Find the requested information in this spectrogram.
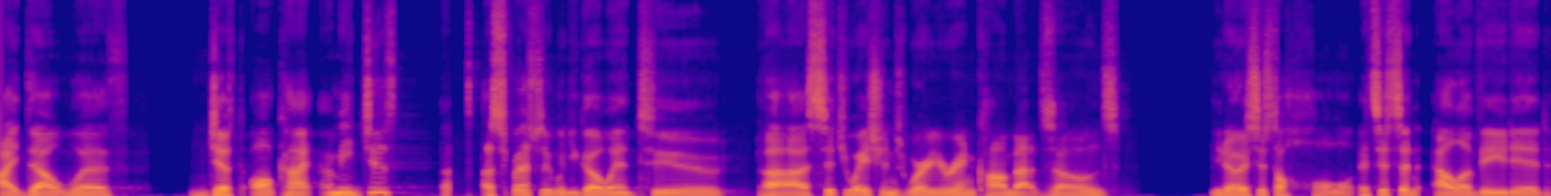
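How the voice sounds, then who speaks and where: Recorded very cleanly against a silent background, a man with a normal speaking voice and fairly high pitch speaks at a fairly slow pace with lively intonation. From US Midwest, southwest Missouri. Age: 40s. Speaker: design executive and Marine veteran. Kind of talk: interview. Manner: casual, conversational.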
